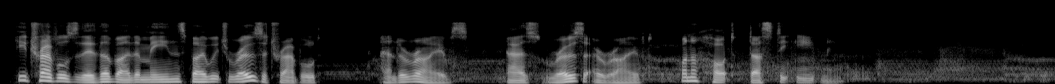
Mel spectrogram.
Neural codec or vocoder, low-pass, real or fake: codec, 16 kHz, 4 kbps, X-Codec, HuBERT features, trained on LibriSpeech; 7.2 kHz; fake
